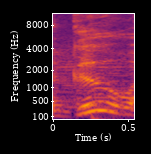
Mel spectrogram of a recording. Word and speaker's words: GU: the same company uh goo I found out is what they want to talk pronounce themselves as um very aply named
